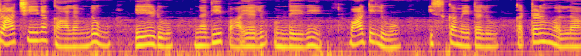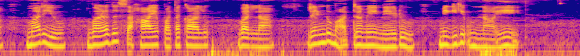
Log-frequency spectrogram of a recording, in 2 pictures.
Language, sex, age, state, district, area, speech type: Telugu, female, 30-45, Telangana, Jagtial, urban, read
